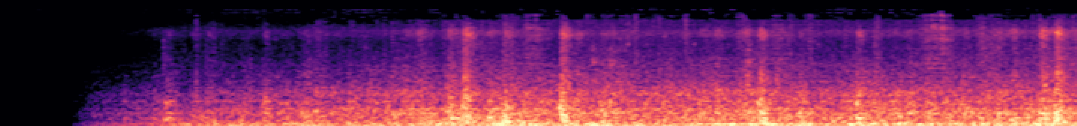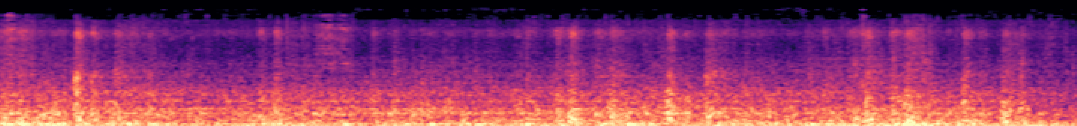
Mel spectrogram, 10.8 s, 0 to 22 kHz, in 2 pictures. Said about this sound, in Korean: 오전 7시 7분, 노스다코타의 어디쯤. 철도에서 암트랙의 엠파이어 빌더 열차를 타고 시카고에서 오리건주 포틀랜드로 향하는 중.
